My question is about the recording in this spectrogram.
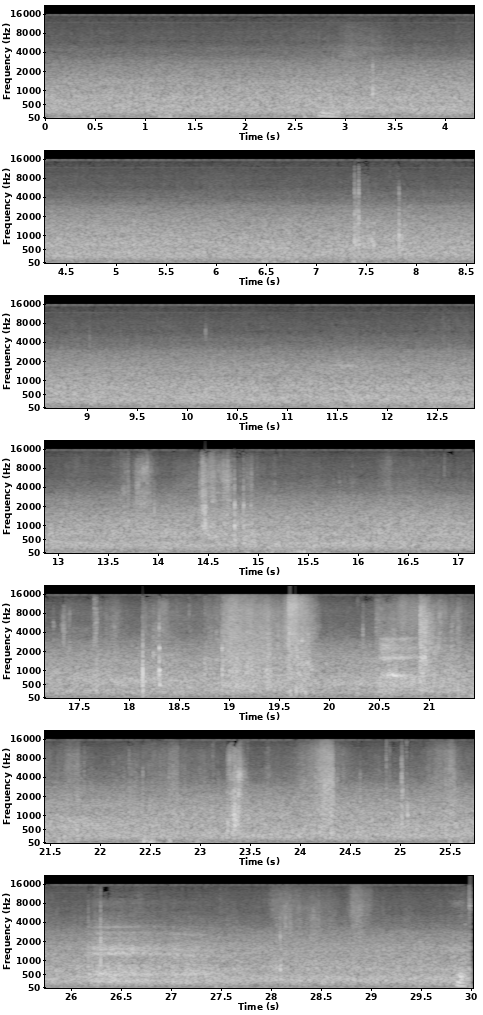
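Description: Steady hiss of rain, with scattered sharp taps of drops landing close to the microphone through the second half.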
